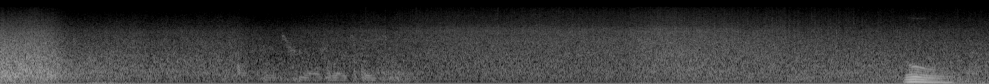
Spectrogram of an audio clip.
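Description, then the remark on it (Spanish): Raptor rocket engines roar at liftoff in a steady, dense, hissing rumble that holds for the whole stretch, with brief faint voice fragments surfacing now and then over the noise. “Eso de ahí que se está viendo en este preciso momento es uno de los motores Raptor.”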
